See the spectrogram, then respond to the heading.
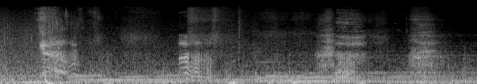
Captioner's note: groaning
